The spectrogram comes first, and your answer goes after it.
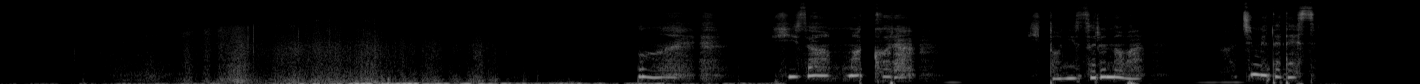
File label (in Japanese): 【右】こしょこしょ囁き(始), ASMR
